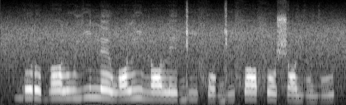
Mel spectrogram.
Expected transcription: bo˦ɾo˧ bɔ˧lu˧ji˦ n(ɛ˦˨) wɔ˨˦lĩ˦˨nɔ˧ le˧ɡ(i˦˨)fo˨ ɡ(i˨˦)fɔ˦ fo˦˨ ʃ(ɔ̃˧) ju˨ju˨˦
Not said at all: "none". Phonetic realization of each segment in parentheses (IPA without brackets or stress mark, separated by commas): ɛ˦˨, i˧, i˨˦, ɔ˧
